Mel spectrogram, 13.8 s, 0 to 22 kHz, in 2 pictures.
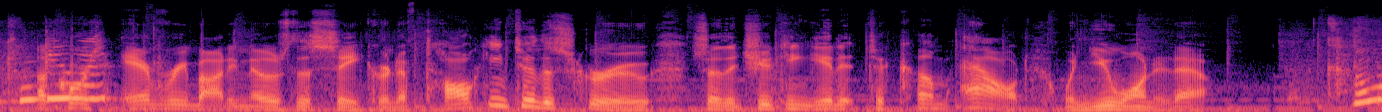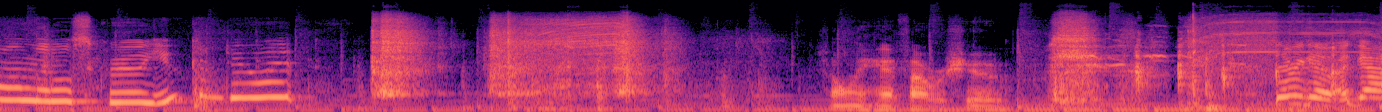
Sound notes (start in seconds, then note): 8.8 drilling; 12.2 laughs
